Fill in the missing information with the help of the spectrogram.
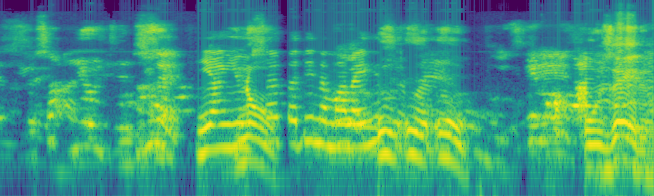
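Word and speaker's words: عزير: Jadi kalau yang tadi Uzair yang Yusa tadi nama lainnya Uzair. Uzair itu ejaannya ain za ro ain. Uzair. Uzair. Uzair. Uzair. Ya. Ain ya. Awalnya ain. Ain.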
